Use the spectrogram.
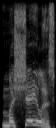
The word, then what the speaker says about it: Michaelis: restoration and insurance restoration spelled m-i-c-h-a-e pronounced mishaelis call 844 fix indy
